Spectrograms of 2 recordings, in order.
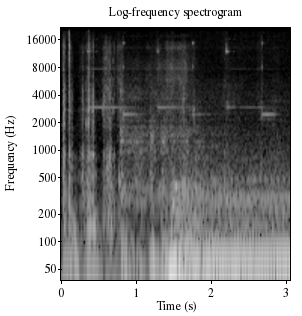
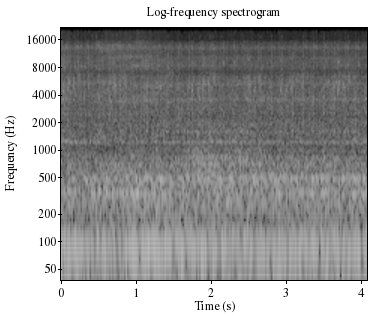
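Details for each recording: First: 2003 Hyundai Sonata after replacing the PCM with an uncloned unit (VIN mismatch): engine catches quickly and settles into a smooth, even idle with no stumble or skip; misfire gone, repair confirmed. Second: 2003 Hyundai Sonata after an uncloned PCM replacement: steady low idle with a faint hiss over uneven, stumbling pulses; audible vacuum leak near bent parts causing misfire, engine light on.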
